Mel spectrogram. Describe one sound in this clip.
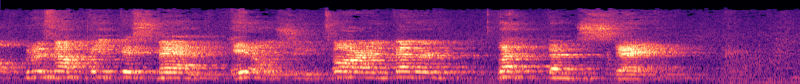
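A young man sings loudly.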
